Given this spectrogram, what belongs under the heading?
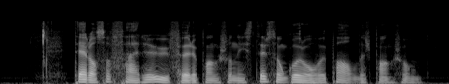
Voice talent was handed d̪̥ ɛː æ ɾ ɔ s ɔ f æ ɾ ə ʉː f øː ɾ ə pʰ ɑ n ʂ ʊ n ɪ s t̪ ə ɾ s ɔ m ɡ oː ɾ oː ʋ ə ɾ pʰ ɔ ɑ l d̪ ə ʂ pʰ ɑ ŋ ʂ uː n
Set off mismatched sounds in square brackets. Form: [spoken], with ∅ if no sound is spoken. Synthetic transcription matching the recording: d̪̥ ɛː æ ɾ ɔ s ɔ f æ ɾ ə ʉː f øː ɾ ə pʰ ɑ [ŋ] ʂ ʊ n ɪ s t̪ ə ɾ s ɔ m ɡ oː ɾ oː ʋ ə ɾ pʰ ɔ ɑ l d̪ ə ʂ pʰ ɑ ŋ ʂ uː n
